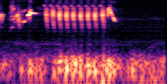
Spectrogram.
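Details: Caged veteran European goldfinch singer, strong after the moult, giving a short phrase: a few twittered notes then a rapid even series of about ten clipped buzzy pulses, over faint low hum.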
